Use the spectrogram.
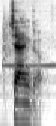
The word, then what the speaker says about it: Django: But to understand web development as well, I also studied the Python web development framework Django. D is silent.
